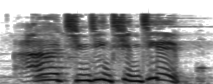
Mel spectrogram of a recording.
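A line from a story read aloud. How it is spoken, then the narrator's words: Hungry, hurried. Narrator (Chinese): 猫的肚子正饿得咕噜咕噜直叫呢，他急忙说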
